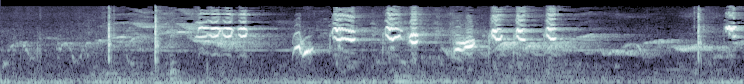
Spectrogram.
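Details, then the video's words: White-rumped shama song used as a lure to get a silent bird singing: a short series of bright, sharp chirped notes in quick irregular bursts, with clicks between phrases and a faint low background hum. "HITUNGAN DETIK DIJAMIN MURAI BISU LANGSUNG GACOR DENGAN PANCINGAN INI"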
